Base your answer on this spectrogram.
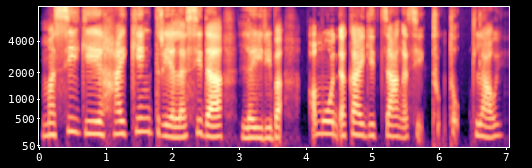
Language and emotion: Manipuri, disgusted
